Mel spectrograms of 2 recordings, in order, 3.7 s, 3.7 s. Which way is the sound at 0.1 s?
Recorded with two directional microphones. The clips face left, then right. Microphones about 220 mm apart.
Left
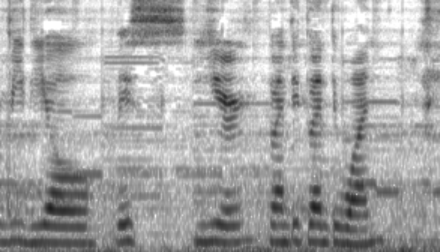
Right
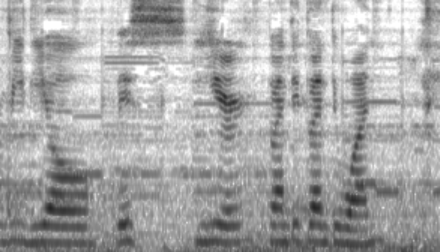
15° left (ahead or behind).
